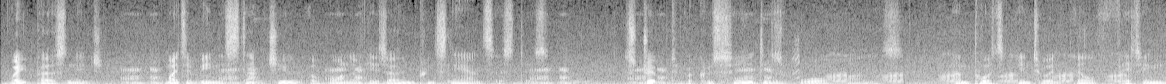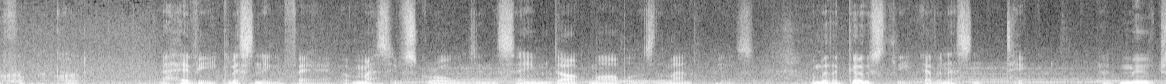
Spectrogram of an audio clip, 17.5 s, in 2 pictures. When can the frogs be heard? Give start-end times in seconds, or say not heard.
0.0-9.3.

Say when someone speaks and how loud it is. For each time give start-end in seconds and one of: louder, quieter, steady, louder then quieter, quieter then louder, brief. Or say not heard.
0.0-17.4 steady.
